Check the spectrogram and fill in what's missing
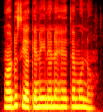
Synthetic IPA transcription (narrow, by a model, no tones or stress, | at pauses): nɔdusiakɛneinɛnɛɦɛtɛmonɔ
